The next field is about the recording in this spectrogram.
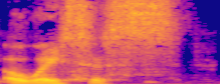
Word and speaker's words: OASYS: So there is this new device called the Oasis, which is spelled OASYS.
